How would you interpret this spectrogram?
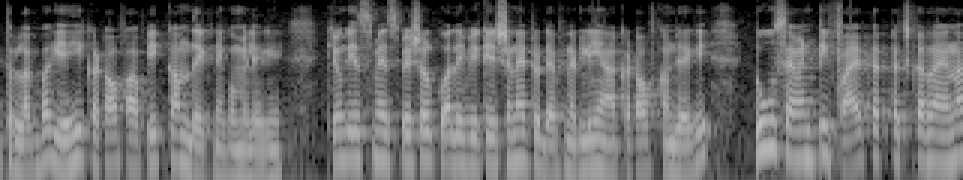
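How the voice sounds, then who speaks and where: Man, quick pace, coaching presenter, explanatory, English words mixed in, dull lo-fi sound. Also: medium pitch. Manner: mixes English words into Hindi, repeats points for emphasis. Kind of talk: informal explanatory exam update. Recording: dull, lo-fi audio.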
